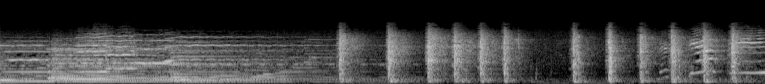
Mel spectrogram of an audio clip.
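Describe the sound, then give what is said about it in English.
A sustained tonal sound fades out, then sharp hammer blows ring out in a basement, where someone is building a little house for a puppy, in two quick runs of about a dozen strikes, each a loud, crisp bang in a steady, slightly uneven rhythm. “Is that you hammering away?”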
